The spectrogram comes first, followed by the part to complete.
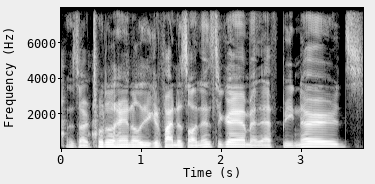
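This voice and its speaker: Speaking in a normal speaking voice with an American accent, a man keeps a medium pitch and fairly even intonation. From United States. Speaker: podcast co-host. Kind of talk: casual chat. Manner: laughs often.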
